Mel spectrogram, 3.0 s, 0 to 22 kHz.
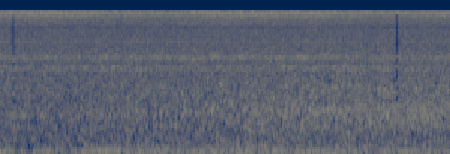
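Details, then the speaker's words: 16-inch Sharp electric fan after replacing a faulty capacitor that made it spin very slowly: steady, even low hum and soft air rush with no knocks or wobble, now faster and stronger than before; running smoothly. "สึกว่าจะไวกว่าเดิมครับจะแรงกว่าเดิมครับ"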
